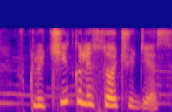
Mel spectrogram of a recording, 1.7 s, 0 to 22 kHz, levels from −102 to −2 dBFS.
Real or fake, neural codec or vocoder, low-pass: real; none; 7.2 kHz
